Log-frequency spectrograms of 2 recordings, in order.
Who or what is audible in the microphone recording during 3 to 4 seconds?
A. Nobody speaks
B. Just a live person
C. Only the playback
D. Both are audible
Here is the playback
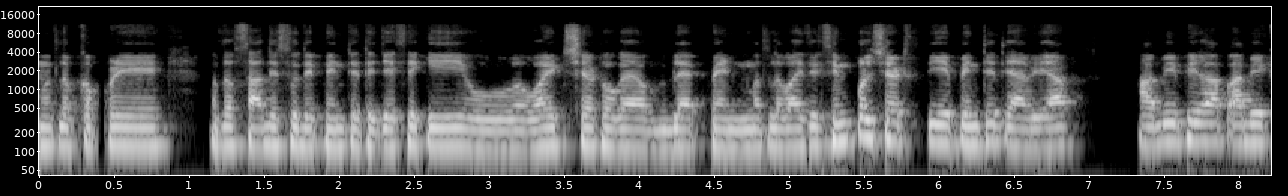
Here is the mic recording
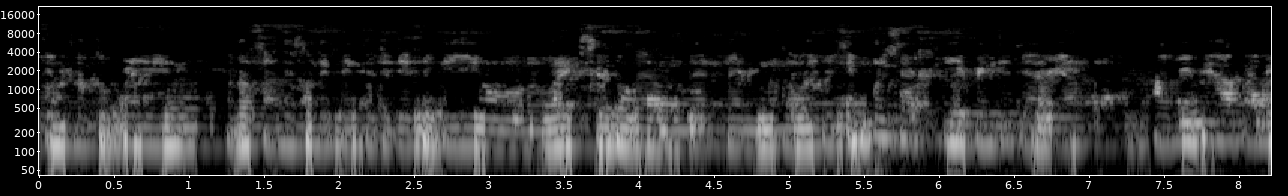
C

